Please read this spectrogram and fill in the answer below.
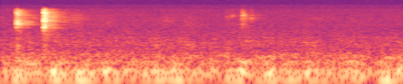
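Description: Near silence: room tone, with two faint, short clicks just after the start and a fainter one about a second in.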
